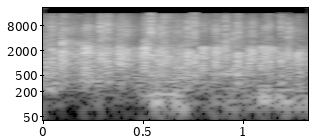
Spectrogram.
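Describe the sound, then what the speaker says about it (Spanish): Guests at an 85th birthday party applaud in a brief, loud burst of dense clapping from many hands nearby, continuous with no pauses. "Fuerte el aplauso, por favor."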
